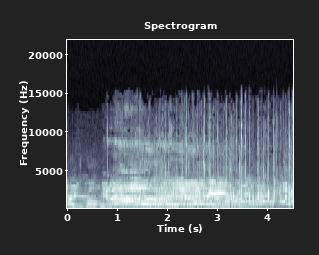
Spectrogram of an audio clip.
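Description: A group of young men cheers and shouts.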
